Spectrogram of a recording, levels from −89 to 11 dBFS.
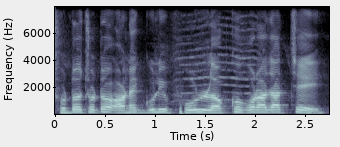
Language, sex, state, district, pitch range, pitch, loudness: Bengali, male, West Bengal, Alipurduar, 155-180 Hz, 175 Hz, -15 LUFS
